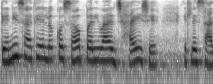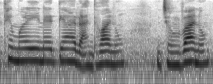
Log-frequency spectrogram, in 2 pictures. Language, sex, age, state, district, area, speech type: Gujarati, female, 18-30, Gujarat, Surat, rural, spontaneous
